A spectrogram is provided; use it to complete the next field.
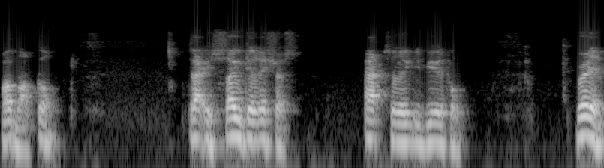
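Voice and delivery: talking with mouth full while eating. Tasting a chocolate just made, talking with mouth full. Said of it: "I shouldn't talk with my mouth full".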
